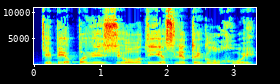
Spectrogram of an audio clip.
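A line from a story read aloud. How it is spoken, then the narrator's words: Threatening, through clenched teeth. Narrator (Russian): угрожающе процедил здоровяк сквозь зубы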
